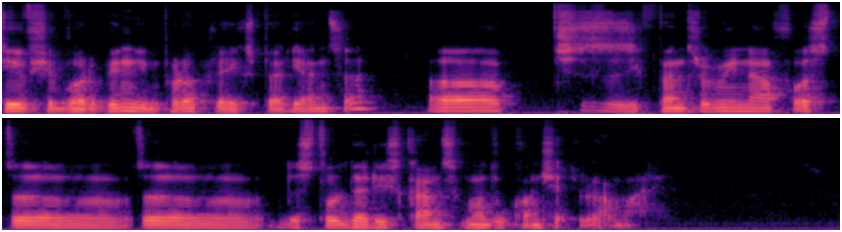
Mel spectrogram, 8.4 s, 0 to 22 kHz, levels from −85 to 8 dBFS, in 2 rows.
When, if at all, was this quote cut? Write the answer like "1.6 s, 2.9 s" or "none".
2.0 s, 4.8 s, 6.7 s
